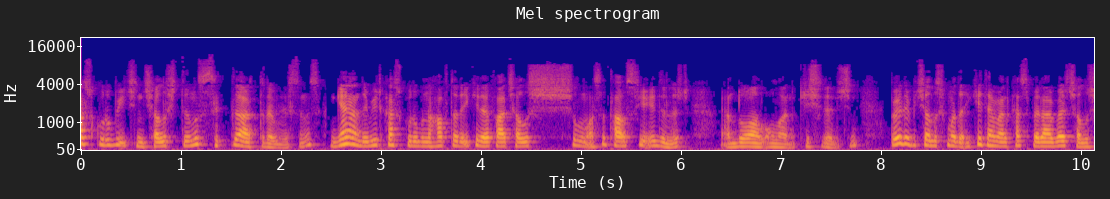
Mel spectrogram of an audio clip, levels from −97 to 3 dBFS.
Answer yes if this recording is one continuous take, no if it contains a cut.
no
